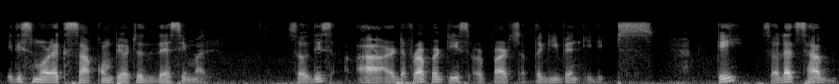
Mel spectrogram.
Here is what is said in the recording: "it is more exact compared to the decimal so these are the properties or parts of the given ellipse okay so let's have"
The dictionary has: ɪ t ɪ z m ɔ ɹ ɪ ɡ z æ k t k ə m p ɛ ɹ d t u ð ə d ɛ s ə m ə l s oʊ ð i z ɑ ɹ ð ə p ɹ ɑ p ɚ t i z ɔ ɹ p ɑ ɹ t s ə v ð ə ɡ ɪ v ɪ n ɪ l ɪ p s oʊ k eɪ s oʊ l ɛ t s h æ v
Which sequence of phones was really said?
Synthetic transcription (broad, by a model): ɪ t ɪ s m ɔ ɹ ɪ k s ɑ k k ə m p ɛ ɹ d t u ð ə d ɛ s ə m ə l s oʊ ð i s ɑ ɹ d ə p ɹ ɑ p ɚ t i s ɔ ɹ p ɑ ɹ t s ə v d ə ɡ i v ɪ n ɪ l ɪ p s oʊ k eɪ s oʊ l ɛ t s h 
